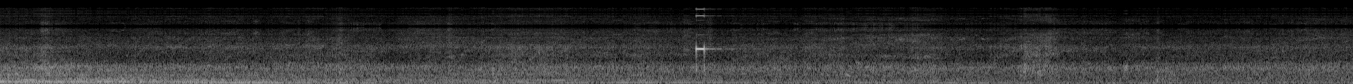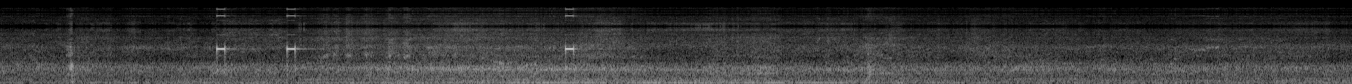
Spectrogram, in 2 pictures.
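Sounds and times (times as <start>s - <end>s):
steady background hiss: 0.0s - 27.0s
short high electronic beeps: 7.0s - 7.4s, 15.7s - 16.7s, 19.2s - 19.4s.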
